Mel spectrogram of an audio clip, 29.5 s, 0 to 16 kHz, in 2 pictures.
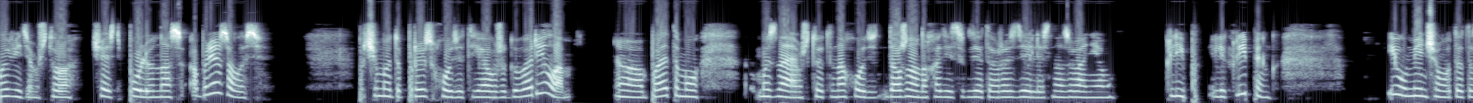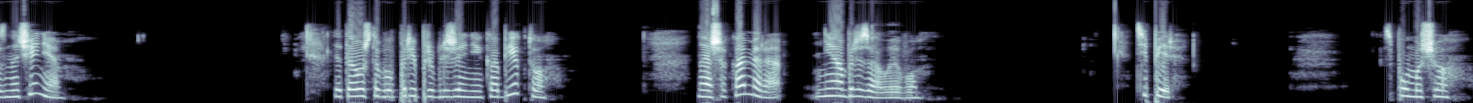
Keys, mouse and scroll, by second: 14.3 click, 26.4 click.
